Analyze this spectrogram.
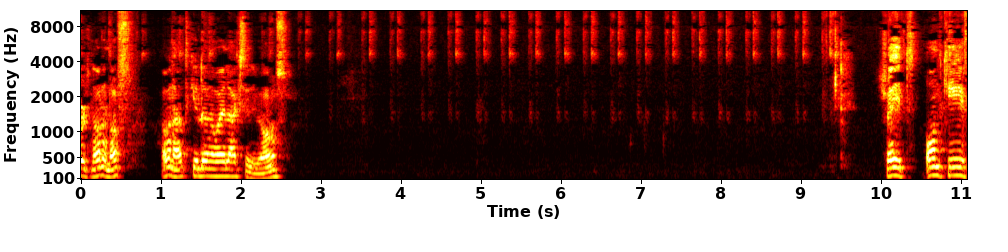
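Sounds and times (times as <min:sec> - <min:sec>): computer mouse clicks: 0:02.6 - 0:09.6.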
